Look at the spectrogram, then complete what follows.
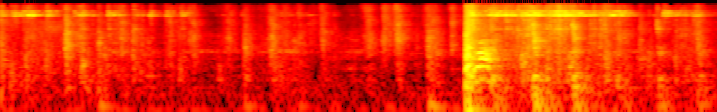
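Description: A single hard punch thuds into a hanging heavy bag about three and a half seconds in, after a stretch of faint light taps.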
